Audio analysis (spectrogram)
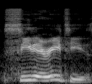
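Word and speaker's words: Sideritis: what is that uh one good thing about greek is the word is usually sounds like it's how it's spelled so cedirius is see seed airtes cedirities okay i wasn't that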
